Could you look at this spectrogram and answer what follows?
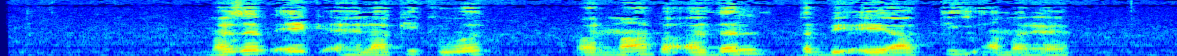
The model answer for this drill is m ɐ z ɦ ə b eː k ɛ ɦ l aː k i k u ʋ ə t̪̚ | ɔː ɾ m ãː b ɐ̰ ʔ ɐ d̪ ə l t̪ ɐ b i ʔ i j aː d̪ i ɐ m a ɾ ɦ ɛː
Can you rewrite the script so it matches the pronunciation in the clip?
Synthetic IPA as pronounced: m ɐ z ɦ ə b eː k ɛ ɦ l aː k i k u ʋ ə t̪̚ | ɔː ɾ m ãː b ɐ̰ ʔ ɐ d̪ ə l t̪ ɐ b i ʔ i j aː t̪ i ɐ m ə ɾ ɦ ɛː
